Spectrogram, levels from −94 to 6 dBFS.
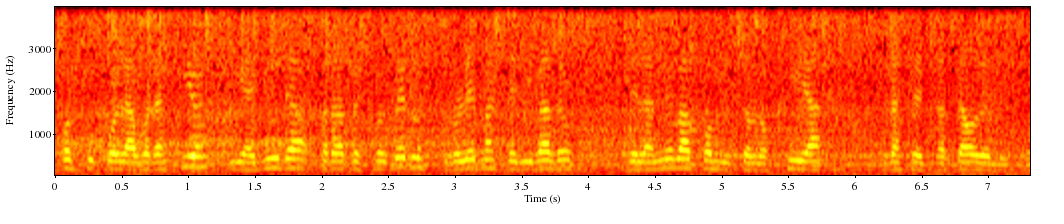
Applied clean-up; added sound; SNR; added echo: none; Bathtub (filling or washing); 7 dB; none.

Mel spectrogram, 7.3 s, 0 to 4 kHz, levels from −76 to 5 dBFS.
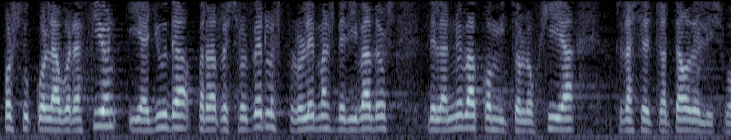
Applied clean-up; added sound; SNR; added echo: none; none; none; none.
